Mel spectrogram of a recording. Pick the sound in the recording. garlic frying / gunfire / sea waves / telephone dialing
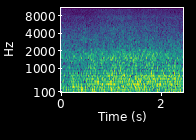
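sea waves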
